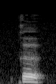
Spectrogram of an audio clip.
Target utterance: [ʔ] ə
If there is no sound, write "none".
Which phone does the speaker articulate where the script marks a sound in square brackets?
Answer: k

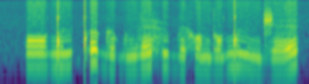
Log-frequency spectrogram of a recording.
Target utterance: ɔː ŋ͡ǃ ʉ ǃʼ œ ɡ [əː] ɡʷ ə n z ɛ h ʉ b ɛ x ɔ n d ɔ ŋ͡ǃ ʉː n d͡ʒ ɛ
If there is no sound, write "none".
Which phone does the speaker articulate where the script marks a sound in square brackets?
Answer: əː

